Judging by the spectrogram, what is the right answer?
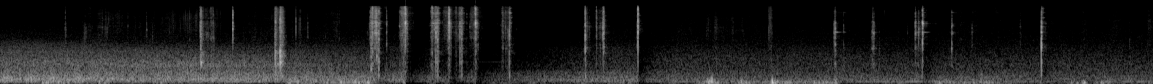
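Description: Sharp metallic clicks and clacks of an AR-style pistol being handled and checked after firing, with a quick run of them about four seconds in. For the first few seconds they sit over a steady hiss.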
